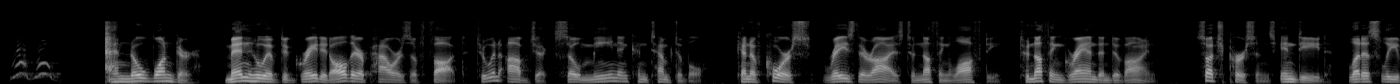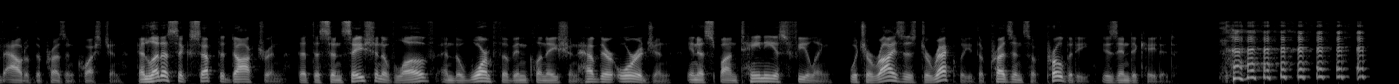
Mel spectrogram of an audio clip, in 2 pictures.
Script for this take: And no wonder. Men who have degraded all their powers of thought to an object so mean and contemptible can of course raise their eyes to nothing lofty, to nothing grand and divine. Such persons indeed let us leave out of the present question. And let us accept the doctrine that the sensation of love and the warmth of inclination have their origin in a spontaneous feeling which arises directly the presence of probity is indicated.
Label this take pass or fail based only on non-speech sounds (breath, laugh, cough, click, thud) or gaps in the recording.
fail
